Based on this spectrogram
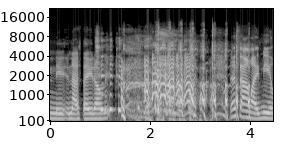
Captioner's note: all laugh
